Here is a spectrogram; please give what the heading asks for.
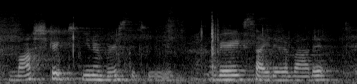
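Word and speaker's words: Emory University: Um first of all it is pronounced MRI University.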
